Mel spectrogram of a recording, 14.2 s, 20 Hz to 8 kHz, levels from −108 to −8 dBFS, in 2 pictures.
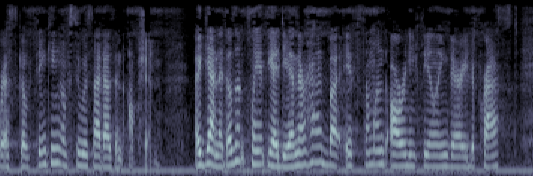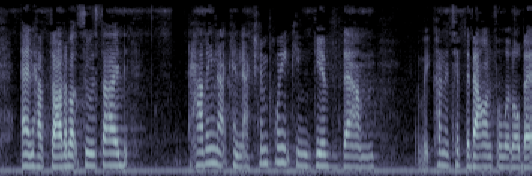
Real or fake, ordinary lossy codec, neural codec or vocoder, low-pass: fake; MP3, 32 kbps; codec, 16 kHz, 16 kbps, FreqCodec, smaller model; 7.2 kHz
